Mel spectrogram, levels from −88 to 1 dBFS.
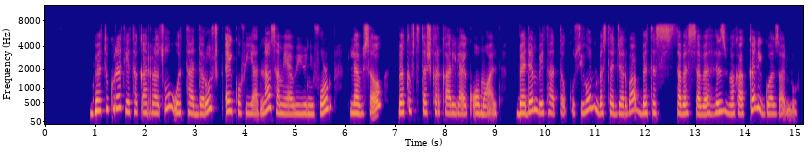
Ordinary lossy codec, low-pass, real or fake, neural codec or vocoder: MP3, 96 kbps; 7.2 kHz; real; none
